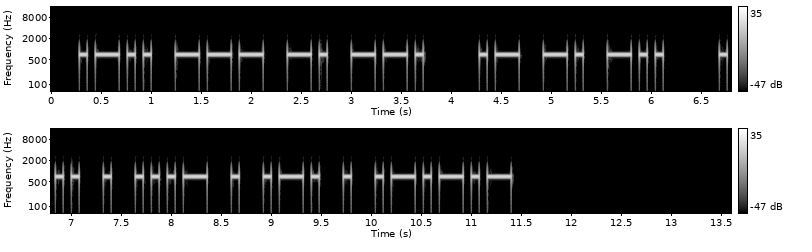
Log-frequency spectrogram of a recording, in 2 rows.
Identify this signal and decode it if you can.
Morse code, heard as a keyed tone, about 15 wpm, 700 Hz. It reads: LONG AND SEVERE.
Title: Sentences from Top 1400 Words 15wpm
